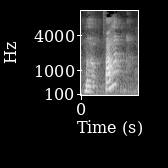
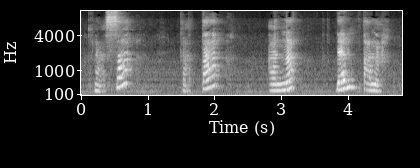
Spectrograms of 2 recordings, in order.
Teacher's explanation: bunyi vokal A dianggap paling nyaring karena saat diucapkan posisi mulut terbuka lebar sehingga ruang lensonasinya luas.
